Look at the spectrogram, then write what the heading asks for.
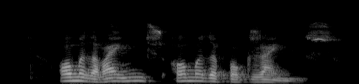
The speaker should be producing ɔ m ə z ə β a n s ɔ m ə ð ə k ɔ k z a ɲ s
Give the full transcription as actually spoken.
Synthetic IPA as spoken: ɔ m ə ð ə β a ɲ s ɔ m ə ð ə p ɔ k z a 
